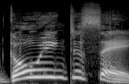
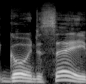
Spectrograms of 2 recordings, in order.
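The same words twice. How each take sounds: First: Drawn-out, very high sneering repeat; wife parroting her husband in mockery; mocking echo. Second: Said in the usual way. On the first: A narrator's reading. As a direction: mimic him with scorn. Wife mocks his words.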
